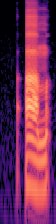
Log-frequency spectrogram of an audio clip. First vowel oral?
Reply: yes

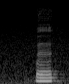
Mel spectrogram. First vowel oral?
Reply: yes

